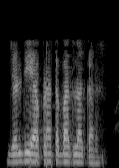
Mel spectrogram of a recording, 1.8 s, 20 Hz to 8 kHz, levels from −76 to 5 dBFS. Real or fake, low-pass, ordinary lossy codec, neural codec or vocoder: real; 7.2 kHz; AAC, 16 kbps; none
